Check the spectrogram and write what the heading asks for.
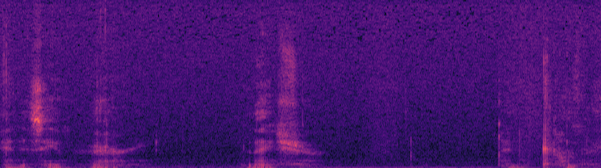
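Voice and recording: A man whispers at a slow pace.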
